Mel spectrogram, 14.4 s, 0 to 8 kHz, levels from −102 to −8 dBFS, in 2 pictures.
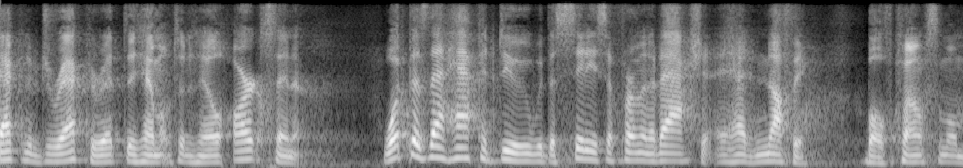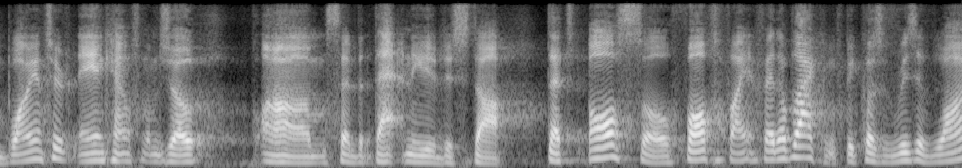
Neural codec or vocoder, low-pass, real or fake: codec, 16 kHz in and 24 kHz out, 0.9 kbps, LongCat-Audio-Codec, fine tuned four codebook decoder; 7.2 kHz; fake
